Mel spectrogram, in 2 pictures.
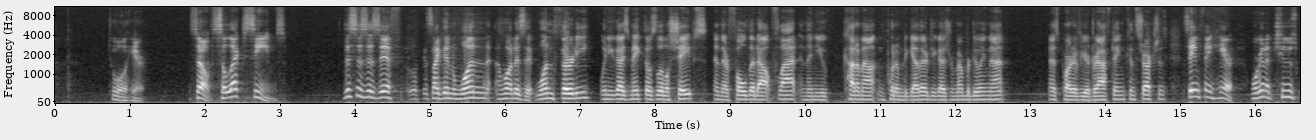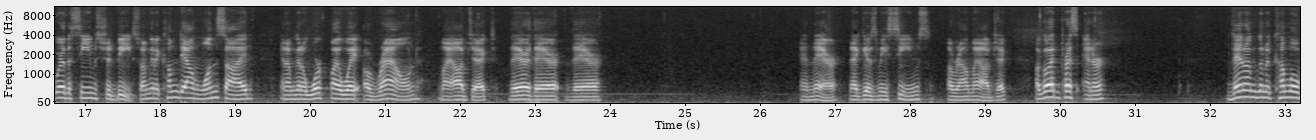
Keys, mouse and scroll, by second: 1.0 click, 16.8 click, 19.2 click, 20.2 right click, 21.4 click, 22.3 right click, 22.3 click, 23.4 click, 24.8 right click, 26.1 click, 29.2 right click, 30.3 Return.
